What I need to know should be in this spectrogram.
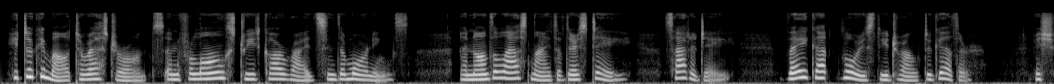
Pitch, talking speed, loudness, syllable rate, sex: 235 Hz, 165 wpm, -17 LUFS, 4.5 syllables/s, female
